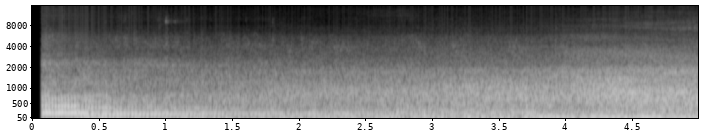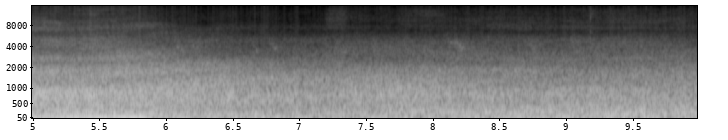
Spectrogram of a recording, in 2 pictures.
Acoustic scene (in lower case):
residential area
